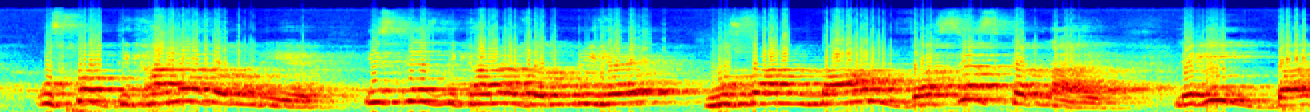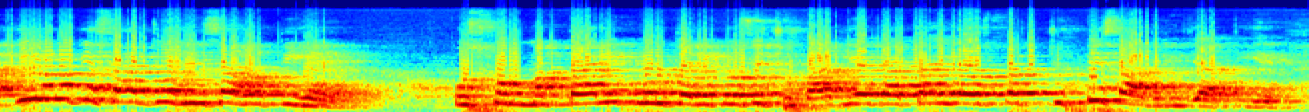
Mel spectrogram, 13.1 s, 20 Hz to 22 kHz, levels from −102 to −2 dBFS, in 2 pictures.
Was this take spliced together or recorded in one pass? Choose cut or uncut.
uncut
